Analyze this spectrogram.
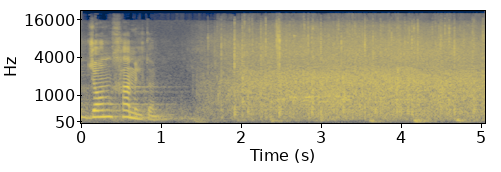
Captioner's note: audience applauding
